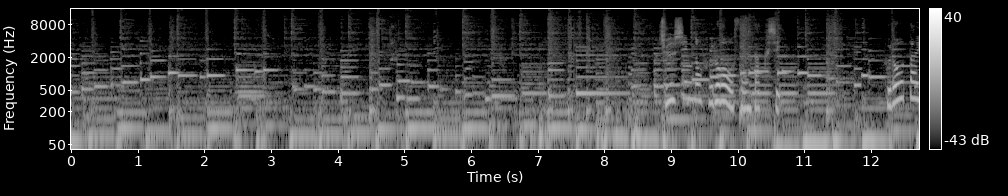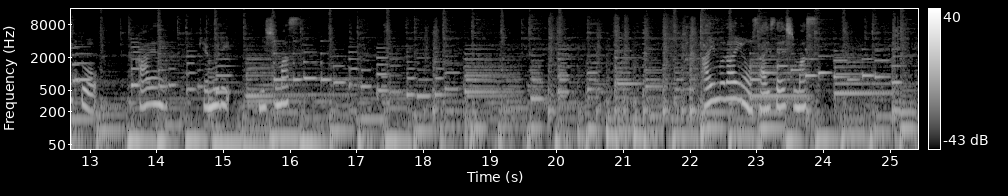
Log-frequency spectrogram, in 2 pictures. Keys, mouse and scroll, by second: 3.8 space, 6.5 click, 8.6 click, 12.9-15.0 drag, 21.1-22.5 drag, 23.4 space.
